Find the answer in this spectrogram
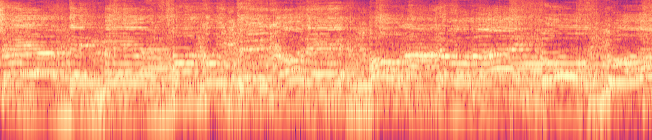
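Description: Two men singing a melodic song through microphones over amplified backing music.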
